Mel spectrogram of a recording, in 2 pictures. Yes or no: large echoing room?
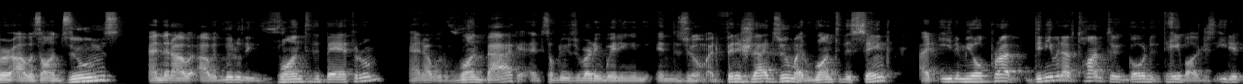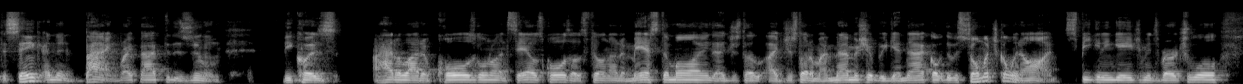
no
